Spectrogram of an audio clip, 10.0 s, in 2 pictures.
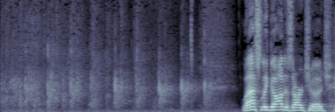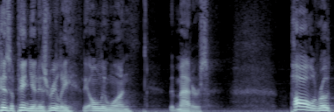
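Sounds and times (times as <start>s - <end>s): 
audience clapping: 0.0s - 3.4s
speech: 3.6s - 8.2s, 9.4s - 10.0s.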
